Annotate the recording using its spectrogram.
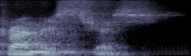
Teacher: the primary stress falls on the first element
